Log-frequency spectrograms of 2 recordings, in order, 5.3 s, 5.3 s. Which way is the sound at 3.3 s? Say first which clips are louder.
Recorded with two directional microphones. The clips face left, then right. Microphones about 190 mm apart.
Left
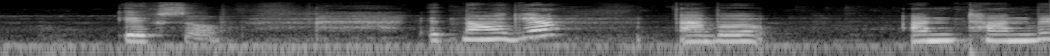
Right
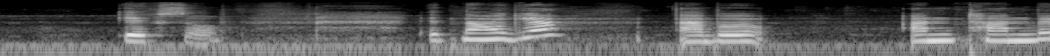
Right 7 dB; 50° right (ahead or behind).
